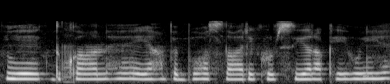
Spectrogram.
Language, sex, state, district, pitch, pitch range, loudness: Hindi, female, Madhya Pradesh, Katni, 245 Hz, 245-255 Hz, -16 LUFS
